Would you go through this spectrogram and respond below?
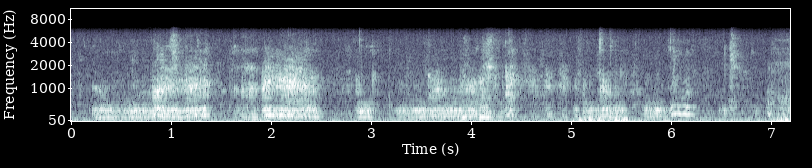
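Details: Two pet dogs playing together, a shih tzu/pomeranian mix that does most of the barking and a miniature schnauzer that growls while wagging her tail: continuous low rumbling growls with short barks breaking through in bursts.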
